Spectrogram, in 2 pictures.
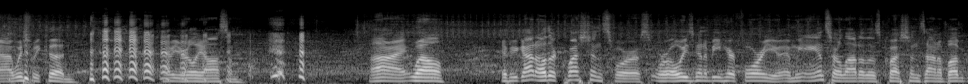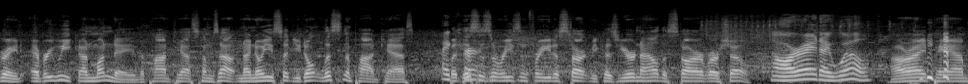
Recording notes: from Girls Night Out at The Shops at Worthington Place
